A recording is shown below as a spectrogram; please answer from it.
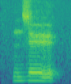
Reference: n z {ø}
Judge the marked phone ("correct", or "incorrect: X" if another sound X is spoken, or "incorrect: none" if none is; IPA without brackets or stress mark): correct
